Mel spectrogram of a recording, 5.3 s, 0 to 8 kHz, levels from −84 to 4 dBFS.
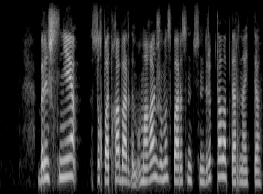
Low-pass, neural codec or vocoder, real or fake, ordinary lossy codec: none; none; real; none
